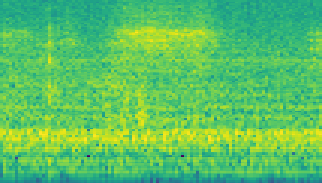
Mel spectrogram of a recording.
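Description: Steady background machine hum, with faint soft scrapes and light taps of a knife slicing mango on a ceramic plate.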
